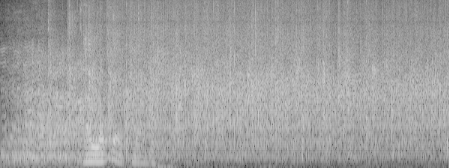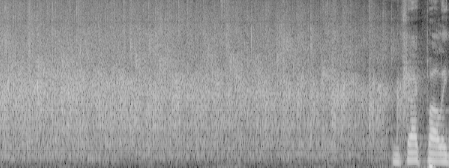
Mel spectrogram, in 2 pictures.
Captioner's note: laughter; applause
